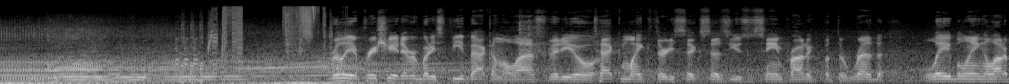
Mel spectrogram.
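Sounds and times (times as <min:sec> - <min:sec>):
race car engine: 0:00.0 - 0:06.9.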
